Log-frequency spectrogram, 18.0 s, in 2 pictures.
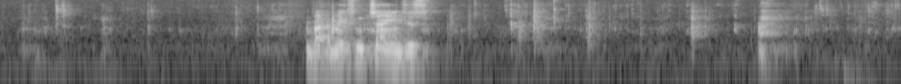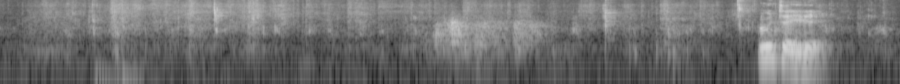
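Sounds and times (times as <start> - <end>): crunchy chewing: 4.4 - 16.6, 17.2 - 18.0
paper napkin rustling: 9.4 - 16.0.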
